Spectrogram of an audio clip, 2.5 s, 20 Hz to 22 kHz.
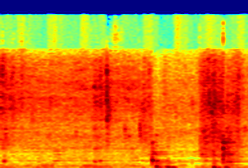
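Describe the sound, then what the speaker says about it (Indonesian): Shallots sauté in about 50 ml of hot olive oil in a pan, a steady close sizzle with occasional stirring scrapes from a utensil. "kita mau tumis bawang merah"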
